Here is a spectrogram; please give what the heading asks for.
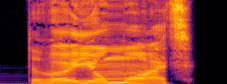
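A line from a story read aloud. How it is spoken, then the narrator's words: Growling in pain. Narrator (Russian): Он зарычал от боли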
